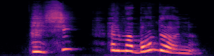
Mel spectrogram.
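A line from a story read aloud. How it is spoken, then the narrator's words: Aunt squawking, feigned despair. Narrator (French): s'écria la tante, jurant, piaillant, déclamant et feignant de se désespérer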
